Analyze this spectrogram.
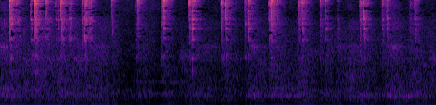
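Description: Bangles clinking faintly in an even run of light clicks, about three a second, as the hands rub and roll soft chenna into balls between the palms.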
